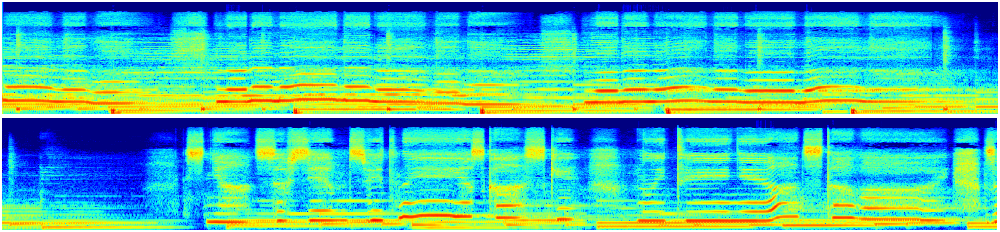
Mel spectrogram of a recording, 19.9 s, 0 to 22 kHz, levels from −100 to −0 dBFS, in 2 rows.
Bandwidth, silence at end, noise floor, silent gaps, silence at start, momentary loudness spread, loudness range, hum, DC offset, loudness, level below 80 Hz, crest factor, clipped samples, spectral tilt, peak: 16 kHz; 0 s; -39 dBFS; none; 0 s; 12 LU; 6 LU; none; under 0.1%; -18 LUFS; -34 dBFS; 18 dB; under 0.1%; -4.5 dB/octave; 0 dBFS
